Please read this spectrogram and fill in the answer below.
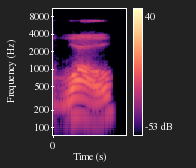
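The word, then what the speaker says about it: و: is wow right wow in pronouncing the wow the uh it has to be pronounced from the lips lips got the circular shape when they got circular shape then wow has to be pronounced wow right so so wow will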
